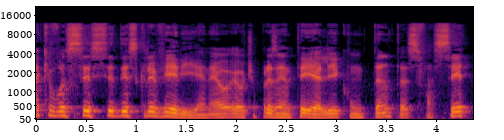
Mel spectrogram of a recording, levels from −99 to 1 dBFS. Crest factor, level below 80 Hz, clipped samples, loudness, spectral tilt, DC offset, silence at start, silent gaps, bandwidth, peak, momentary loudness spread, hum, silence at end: 16 dB; -64 dBFS; under 0.1%; -31 LUFS; -4.5 dB/octave; under 0.1%; 0 s; none; 12 kHz; -14 dBFS; 7 LU; none; 0.05 s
